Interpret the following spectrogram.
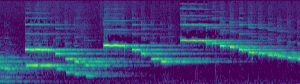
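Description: Two ocarinas playing fast descending scale runs in parallel, in pure, flute-like tones. Three runs begin about half a second, two seconds and three and a half seconds in, each starting higher than the last.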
